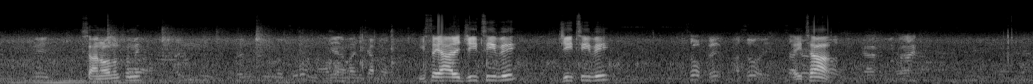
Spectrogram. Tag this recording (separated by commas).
Speech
